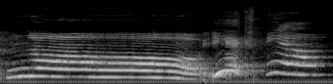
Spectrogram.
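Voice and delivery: high, shouted panic at the cat; frightened shriek. Acted. Simon meeting the cat, high frightened shriek. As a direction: shriek and leap back in fright.

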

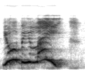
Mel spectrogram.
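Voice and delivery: high, loud warning call. A narrator's reading. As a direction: holler it to a dawdling child. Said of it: "his mother called".

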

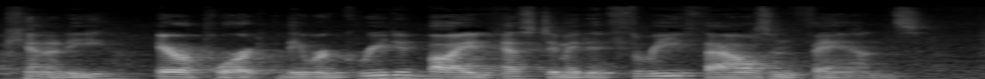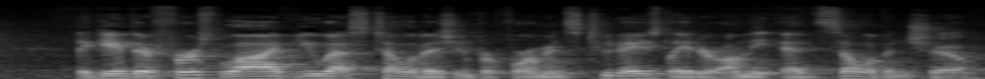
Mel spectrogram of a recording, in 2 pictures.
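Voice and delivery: ordinary delivery

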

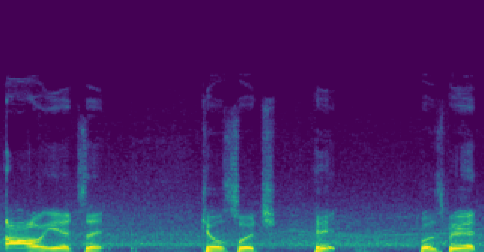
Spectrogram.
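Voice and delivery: real thrilled outburst, building to the cry; excited yell. Real, not acted. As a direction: yell it out as the move connects. Finisher lands, wins the title.

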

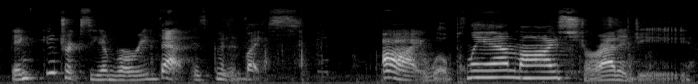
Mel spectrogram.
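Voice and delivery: lively picture-book reading with voices for each character; reading to children. Acted. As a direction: read it like story time for little kids. Reads picture book aloud.

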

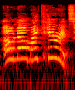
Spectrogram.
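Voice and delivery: high, loud wail; crying out in dismay. A narrator's reading. Rabbit losing his carrots in the collapse, crying out high. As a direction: cry out in high-pitched alarm. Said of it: "cried Rabbit".

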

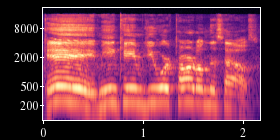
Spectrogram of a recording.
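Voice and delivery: loud, high retold protest; indignant yell. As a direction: shout it like a wronged homeowner. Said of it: "I'm like".

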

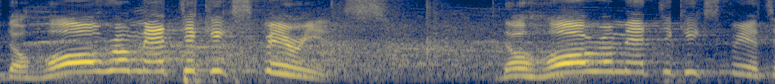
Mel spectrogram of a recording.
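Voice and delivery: high, loud, big build on "whole"; hammed-up emphasis. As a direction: belt it out with comic grandeur. Exasperated dad's exhaustive explanation, hammed up.

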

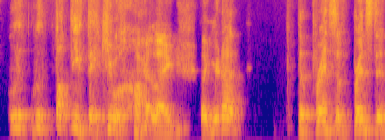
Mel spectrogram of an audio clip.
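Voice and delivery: high, scornful coach voice; mock the coach putting him in his place; hammed-up high coach telling off a cocky freshman; imitated angry coach. Acting coach scolding cocky freshman.

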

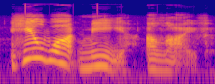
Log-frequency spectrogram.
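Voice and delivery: slow, cool assurance. A narrator's reading. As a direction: say it coolly, taking your time. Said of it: "Jatesy said coolly".

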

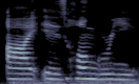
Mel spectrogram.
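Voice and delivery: slow, drawn-out giant voice; very slow storybook giant; booming giant. A narrator's reading. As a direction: stretch each word out as a big hungry giant. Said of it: "the giant boomed".

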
